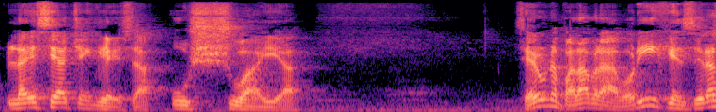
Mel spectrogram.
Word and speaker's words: Ushuaia: En español, la H sería muda. Sería Ushuaia. O la SH inglesa, Ushuaia.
